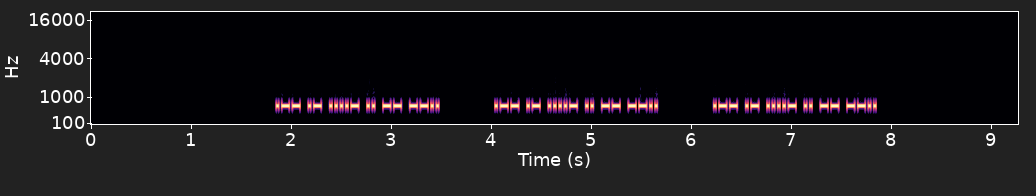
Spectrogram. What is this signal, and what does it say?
Morse code, heard as a keyed tone, about 46 wpm, 700 Hz. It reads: WA4IMZ WA4IMZ WA4IMZ
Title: USA Call Signs - 6 Characters - Repeated 3x - 45wpm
